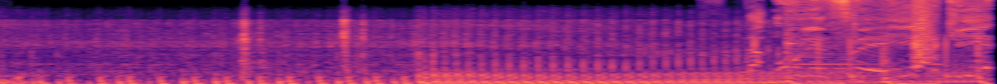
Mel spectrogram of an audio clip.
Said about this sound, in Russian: Ну давай, давай, завожу мотор.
